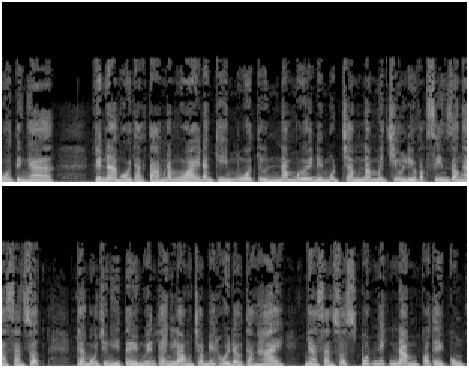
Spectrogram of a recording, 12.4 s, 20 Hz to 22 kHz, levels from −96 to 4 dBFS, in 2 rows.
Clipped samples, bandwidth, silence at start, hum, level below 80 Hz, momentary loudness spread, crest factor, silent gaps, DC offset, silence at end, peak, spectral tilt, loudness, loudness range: under 0.1%; 15.5 kHz; 0 s; none; -52 dBFS; 4 LU; 16 dB; none; under 0.1%; 0 s; -14 dBFS; -5 dB/octave; -28 LUFS; 2 LU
